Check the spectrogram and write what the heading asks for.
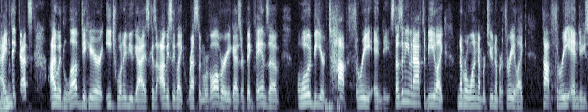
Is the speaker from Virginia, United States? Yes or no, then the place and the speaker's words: no; Cincinnati, Ohio, United States; growing up in the Cincinnati area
